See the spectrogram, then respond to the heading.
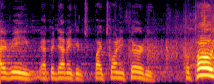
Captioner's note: applause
